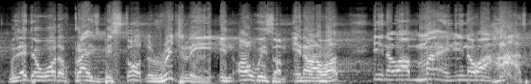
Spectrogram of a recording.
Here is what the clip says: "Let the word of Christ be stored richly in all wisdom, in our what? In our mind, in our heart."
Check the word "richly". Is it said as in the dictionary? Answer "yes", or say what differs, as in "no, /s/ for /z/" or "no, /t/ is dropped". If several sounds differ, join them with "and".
yes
